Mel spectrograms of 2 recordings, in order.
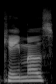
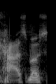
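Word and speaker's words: KOS-MOS: Kamos or whatever? Yeah. I think Cosmos is how you pronounce it, Cosmos, probably.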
